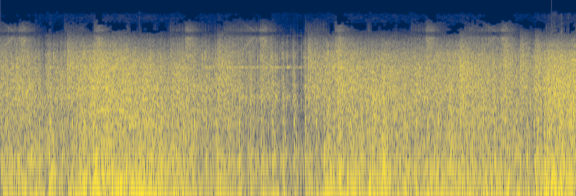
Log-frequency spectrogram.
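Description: Fireballs burst with crackling blasts.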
